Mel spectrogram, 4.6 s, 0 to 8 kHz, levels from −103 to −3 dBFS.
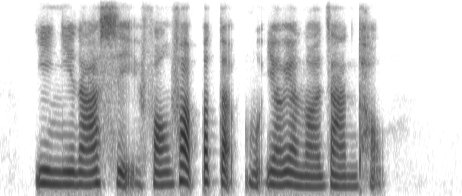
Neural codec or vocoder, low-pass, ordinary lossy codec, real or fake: none; 7.2 kHz; Opus, 24 kbps; real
